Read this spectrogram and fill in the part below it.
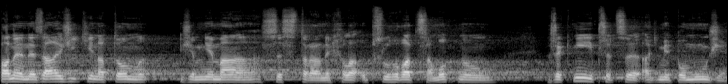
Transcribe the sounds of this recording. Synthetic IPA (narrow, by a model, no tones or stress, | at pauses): panɛnɛzaːlɛʒiːcɪnat̪o̞m | ʒɛmɲɛmaːsɛst̪ɾanɛxalaʔo̞psluɦo̞vat̪samo̞t̪no̞w | r̝ɛkɲɛjɪpr̝̥ɛt̪t͡sɛʔa̰cmɪpo̞muːʒɛ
